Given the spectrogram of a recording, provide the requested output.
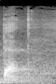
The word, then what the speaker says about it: Beth: It's spelled Beth, but it's pronounced almost like a bet, but it's a little softer than that, Beth.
